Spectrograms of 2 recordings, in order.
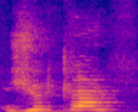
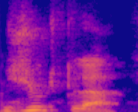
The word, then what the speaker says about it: Jutglà: Jutglà. So, yeah. Jutglà.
